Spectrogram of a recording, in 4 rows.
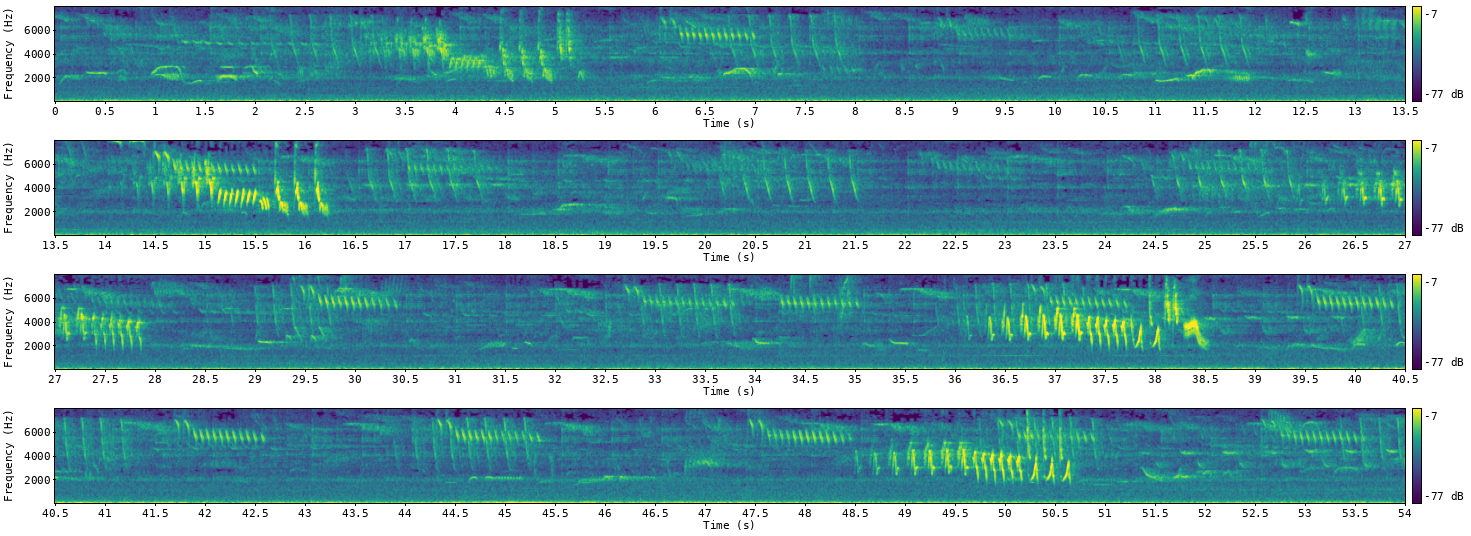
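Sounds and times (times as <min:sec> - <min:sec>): small birds chirping: 0:00.0 - 0:54.0
fast trilling birdsong: 0:24.3 - 0:54.0.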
